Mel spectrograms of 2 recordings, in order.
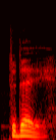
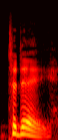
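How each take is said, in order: First: Today repeated much softer and lower; soft echo. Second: Today hit firmly with a falling close; emphatic today. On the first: Preacher to congregation, echoing Today quietly. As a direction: let Today fall away softly. Preacher echoes the word softly. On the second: Preacher to congregation, stressing Today firmly. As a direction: land Today like a promise. Preacher repeats Jesus' word. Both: Acted.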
